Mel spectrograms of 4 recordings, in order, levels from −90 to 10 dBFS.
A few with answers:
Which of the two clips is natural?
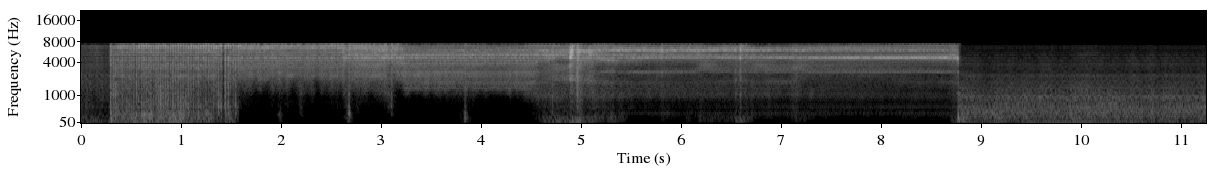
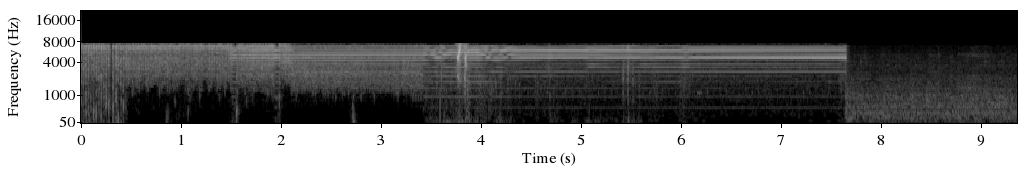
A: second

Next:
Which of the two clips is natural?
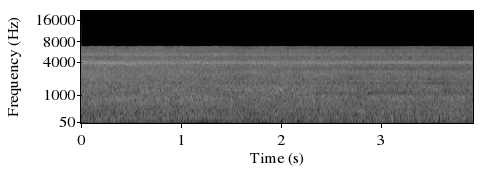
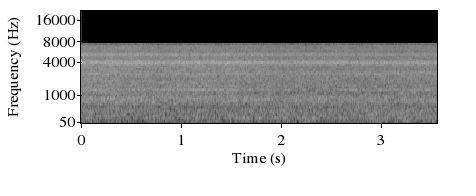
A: second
